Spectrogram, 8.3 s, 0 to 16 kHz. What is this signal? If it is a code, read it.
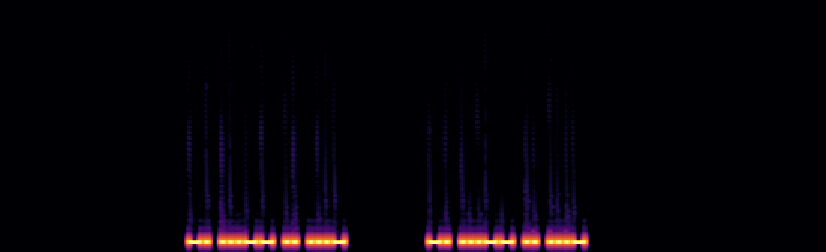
Morse code, heard as a keyed tone, about 30 wpm, 700 Hz. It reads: N3IV N3IV
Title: USA Call Signs - 4 Characters - Repeated 2x - 30wpm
